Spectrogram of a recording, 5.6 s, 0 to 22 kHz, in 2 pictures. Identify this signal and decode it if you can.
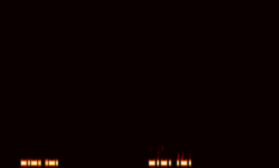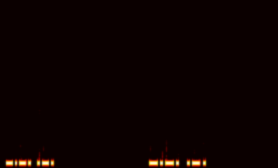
Morse code, heard as a keyed tone, about 59 wpm, 700 Hz. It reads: CR CR CR CR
